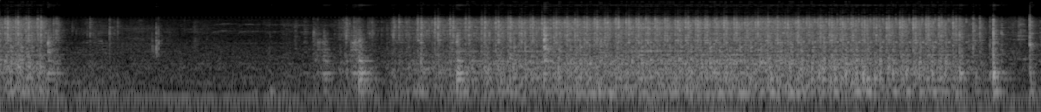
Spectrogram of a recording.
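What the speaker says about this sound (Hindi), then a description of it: "यहाँ पर एक प्लेट देते हुए इसको सिल देंगे।" A sewing machine stitches an expandable handbag, with a plate sewn in. Some brief handling and clatter come first, then a close, steady, rapid run of stitching fills the rest.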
